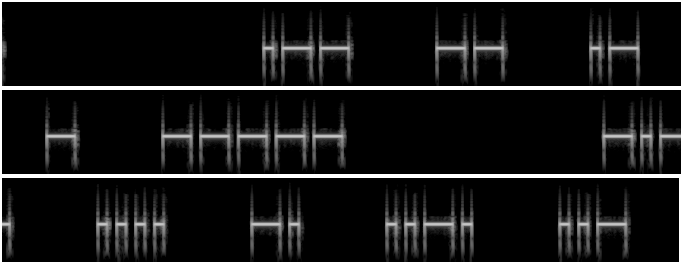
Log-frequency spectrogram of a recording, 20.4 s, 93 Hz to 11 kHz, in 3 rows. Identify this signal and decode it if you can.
Morse code, heard as a keyed tone, about 13 wpm, spaced as for 7 wpm, 800 Hz. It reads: WMAT0 KHNFU
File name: LEZIONI / 7 GF9Z / 7 GF ws 12wpm 3140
